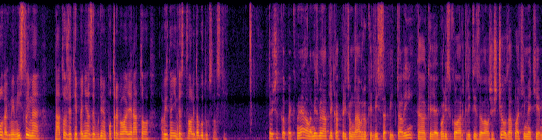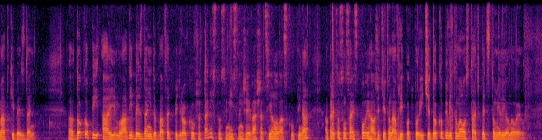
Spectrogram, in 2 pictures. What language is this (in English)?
Slovak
